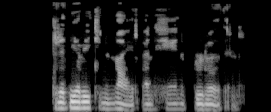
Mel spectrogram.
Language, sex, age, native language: Icelandic, male, 20-29, Icelandic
